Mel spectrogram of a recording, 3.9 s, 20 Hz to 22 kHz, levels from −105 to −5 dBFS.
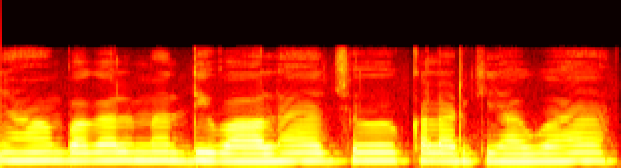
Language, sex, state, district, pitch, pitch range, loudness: Hindi, male, Jharkhand, Deoghar, 155 Hz, 150-160 Hz, -16 LUFS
